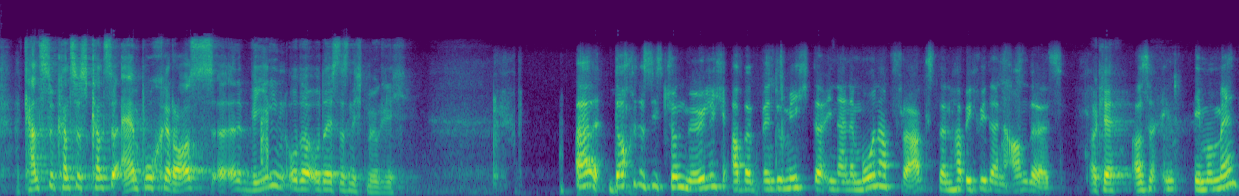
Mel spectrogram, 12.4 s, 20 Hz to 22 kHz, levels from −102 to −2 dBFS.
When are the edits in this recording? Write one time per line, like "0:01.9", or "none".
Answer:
none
